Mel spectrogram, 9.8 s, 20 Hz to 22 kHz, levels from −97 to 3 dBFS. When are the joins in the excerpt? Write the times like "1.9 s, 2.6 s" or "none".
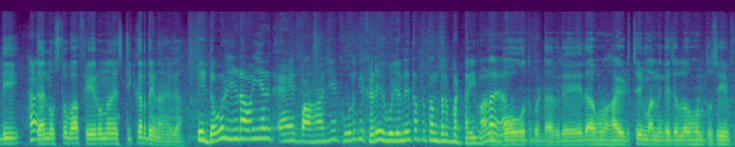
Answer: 2.4 s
